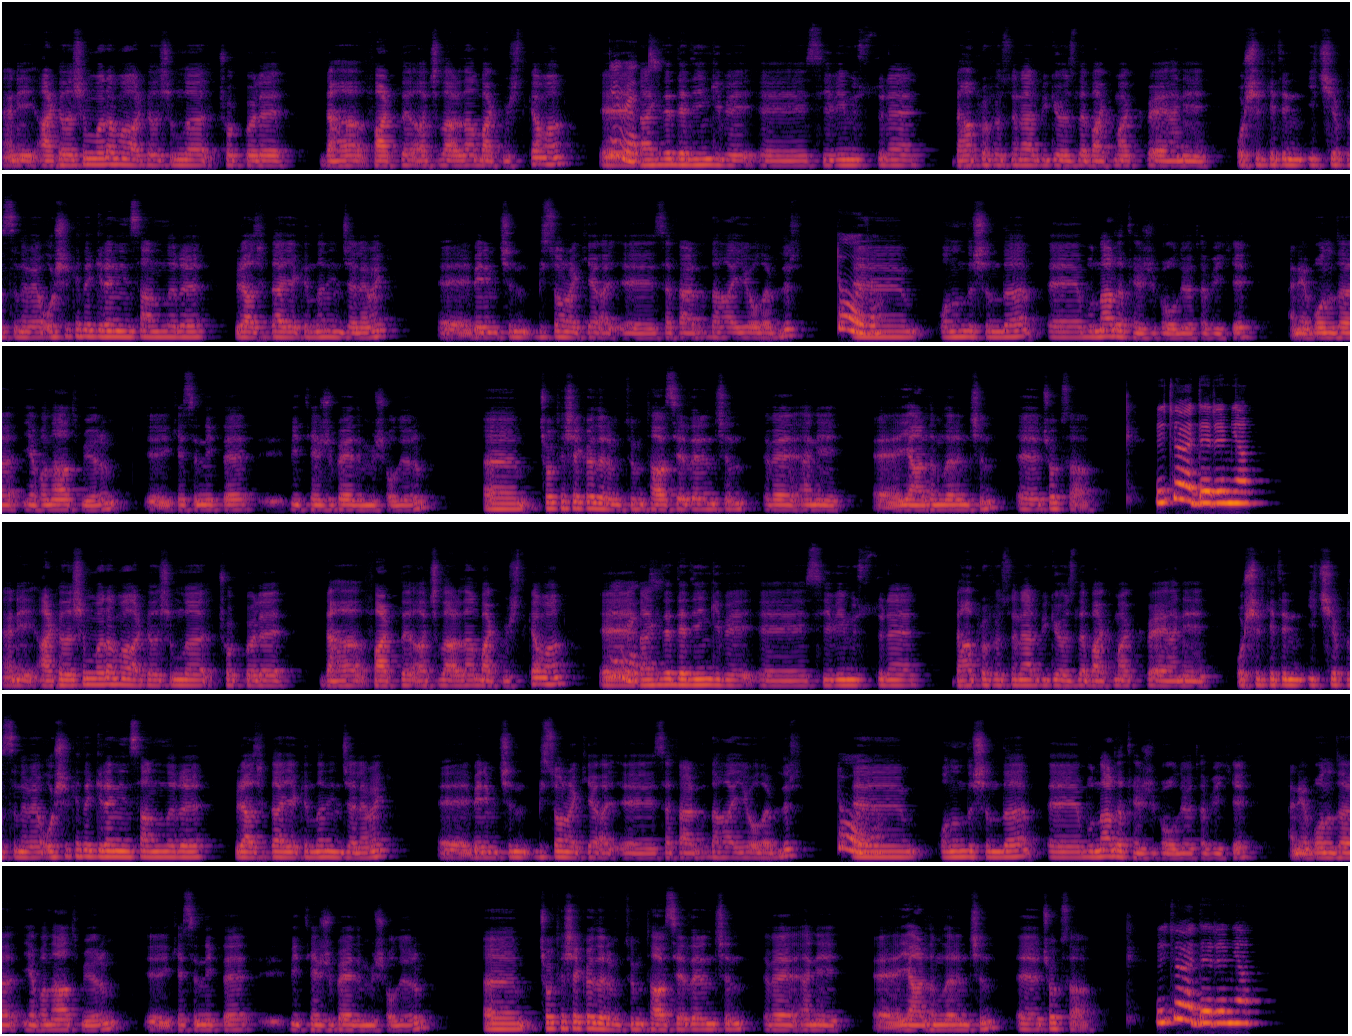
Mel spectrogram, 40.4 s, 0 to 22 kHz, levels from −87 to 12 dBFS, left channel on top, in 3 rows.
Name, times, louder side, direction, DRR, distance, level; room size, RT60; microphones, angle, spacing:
voice 1, 0.0-2.8 3.2-5.6 6.0-9.1 9.5-12.0 12.4-15.5 15.8-17.3 17.8-21.4 22.0-25.9 26.4-28.1 28.4-31.2 31.8-35.3 35.7-37.8, right 1 dB, 15° right, 2 dB, 0.4 m, -34 dB
voice 2, 21.8-22.3 38.5-39.4, left 3 dB, 55° left, 7 dB, 0.4 m, -24 dB
2.5 x 2.1 x 2.4 m, 0.39 s
head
